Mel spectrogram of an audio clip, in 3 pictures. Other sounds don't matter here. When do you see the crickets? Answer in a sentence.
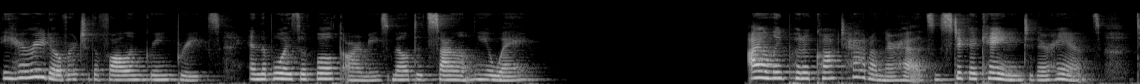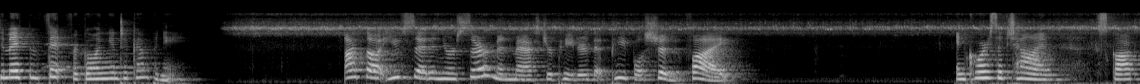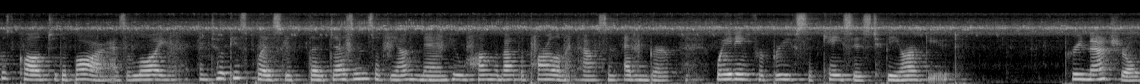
You can hear the crickets from 13.6 to 34.1 s.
